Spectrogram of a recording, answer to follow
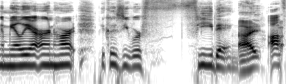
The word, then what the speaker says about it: Earhart: We can listen to the pronunciation. Amelia Earhart.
